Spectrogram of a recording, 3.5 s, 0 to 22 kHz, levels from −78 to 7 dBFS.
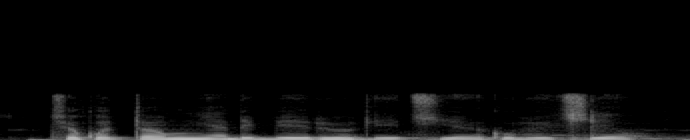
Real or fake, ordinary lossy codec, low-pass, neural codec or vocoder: fake; none; 7.2 kHz; codec, 16 kHz, 0.5 kbps, FunCodec, trained on Chinese and English, 25 frames a second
